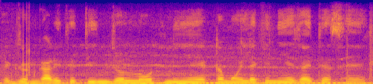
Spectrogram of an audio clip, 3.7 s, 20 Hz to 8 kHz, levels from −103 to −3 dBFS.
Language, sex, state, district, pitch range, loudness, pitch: Bengali, male, West Bengal, Alipurduar, 125-130 Hz, -17 LUFS, 125 Hz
